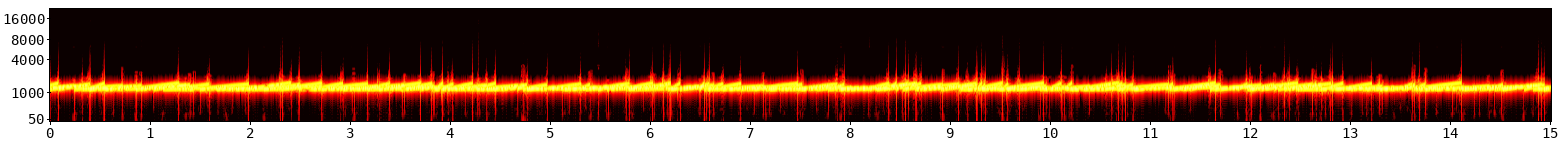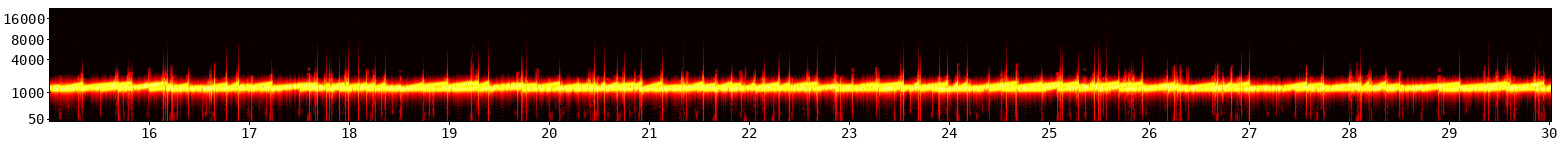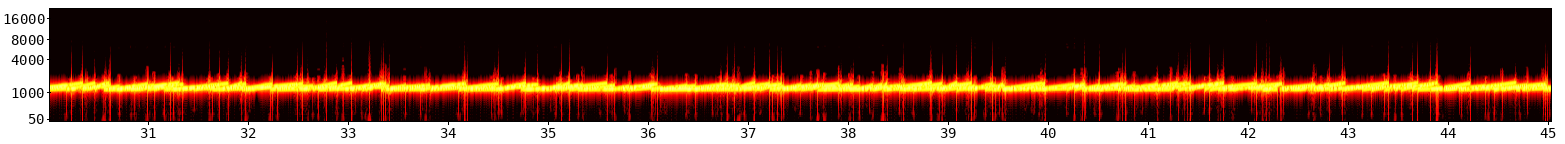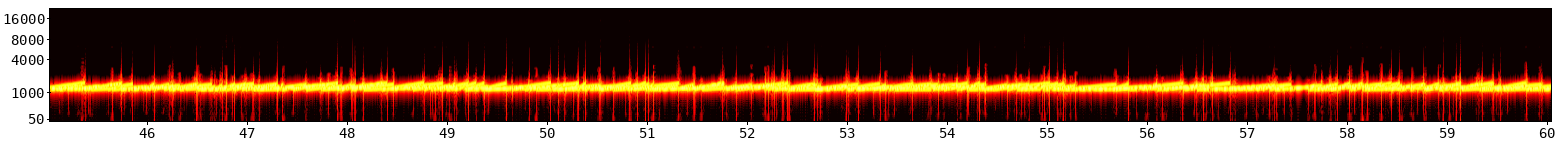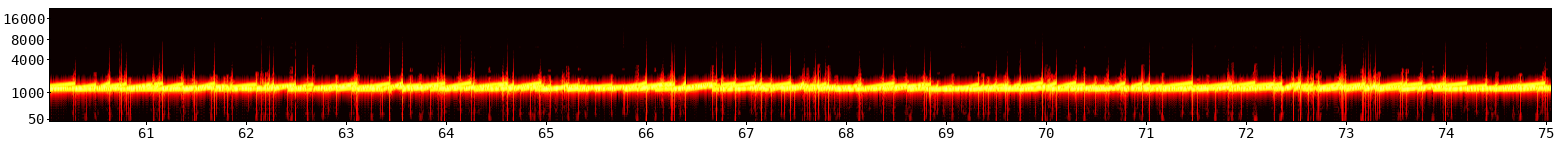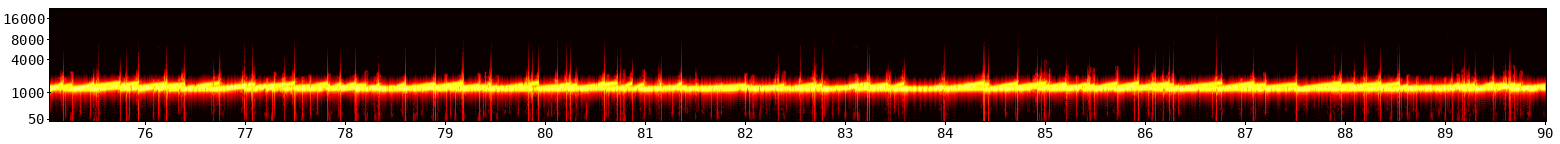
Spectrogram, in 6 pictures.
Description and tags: nature or whistlers
testing new generator. this one seems to imitate geomagmetic whistlers or some nature sounds.
drone, experimental, generator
